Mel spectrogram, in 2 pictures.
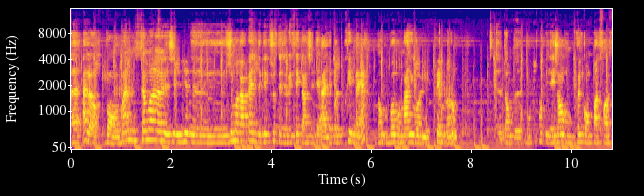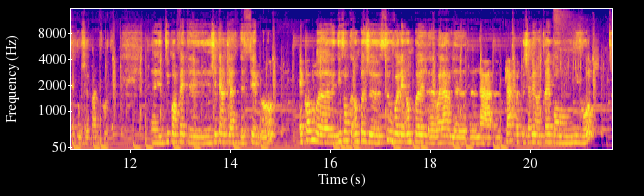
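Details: Adult woman who stutters and is working to overcome her stuttering; stuttering.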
